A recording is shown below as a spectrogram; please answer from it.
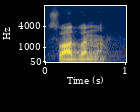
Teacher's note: instead of saying Svadv and then Anna separately, just say it together as if it's one word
